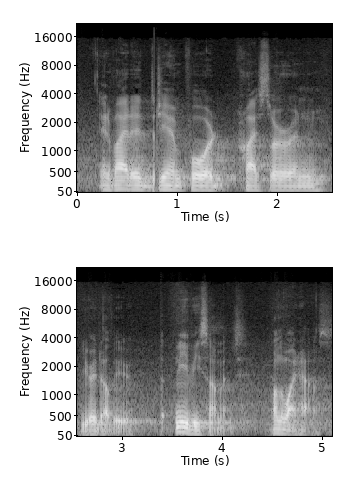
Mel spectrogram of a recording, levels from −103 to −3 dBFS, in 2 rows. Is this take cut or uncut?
cut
